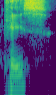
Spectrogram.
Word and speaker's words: Case: Mike Case is my last name, because it's there, it's on YouTube, and a lot of people mispronounce it, so I like to just say that. – Siri pronounces your name as Mike Cass, yeah.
